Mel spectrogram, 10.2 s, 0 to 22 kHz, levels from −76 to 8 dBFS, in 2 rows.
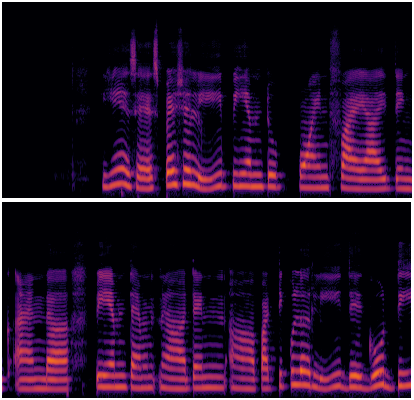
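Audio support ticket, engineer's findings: No faults found on listening.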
